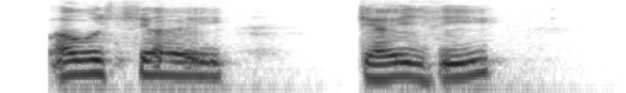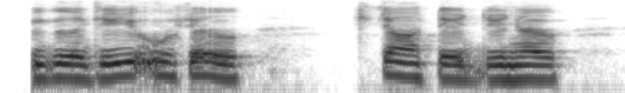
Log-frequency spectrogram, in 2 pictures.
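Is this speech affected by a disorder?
Yes: spinal muscular atrophy type 2.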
